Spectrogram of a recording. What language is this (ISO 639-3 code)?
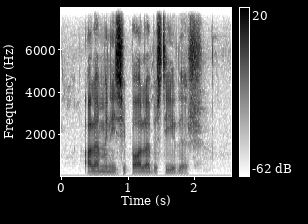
afr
